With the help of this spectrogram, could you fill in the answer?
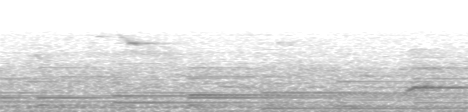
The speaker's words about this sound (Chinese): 你能听到外面走过的路人，也可以听到几个胆子比较大的麻雀叽叽喳喳的，就在我们家窗子底下探着脑袋在聊天一样。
